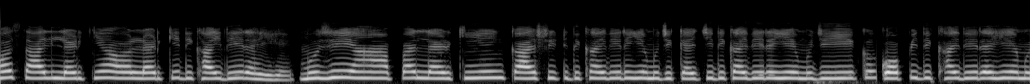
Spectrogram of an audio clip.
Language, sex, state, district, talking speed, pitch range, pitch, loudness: Hindi, female, Chhattisgarh, Rajnandgaon, 180 wpm, 275-290 Hz, 285 Hz, -18 LUFS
